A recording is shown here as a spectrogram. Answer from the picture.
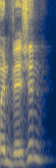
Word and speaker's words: NVSN: I don't know how to pronounce their name, but it's NVSN. Oh, Envision?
